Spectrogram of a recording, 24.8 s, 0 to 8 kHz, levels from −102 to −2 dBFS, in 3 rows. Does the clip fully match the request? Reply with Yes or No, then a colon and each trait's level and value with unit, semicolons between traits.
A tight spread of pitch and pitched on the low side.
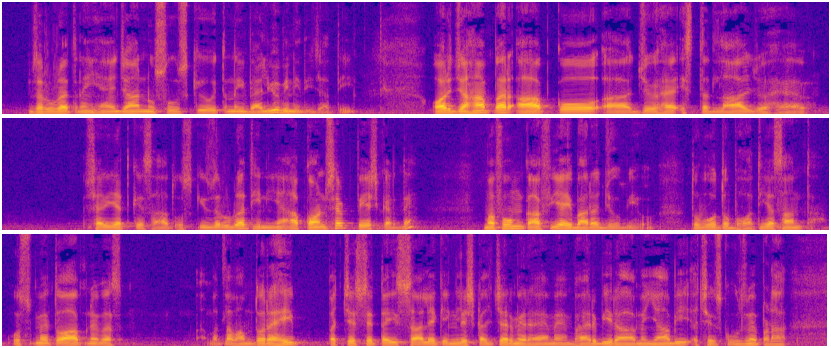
Yes: narrow, 2.3 semitones; low, 100 Hz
